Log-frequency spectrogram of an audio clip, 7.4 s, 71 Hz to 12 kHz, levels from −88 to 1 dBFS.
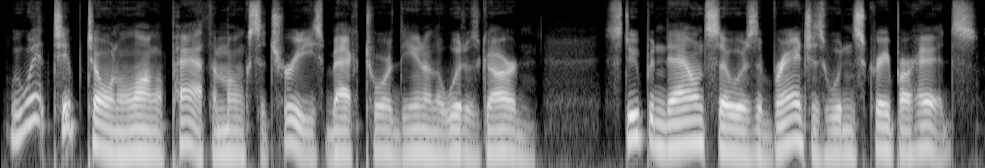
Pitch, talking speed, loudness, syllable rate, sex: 125 Hz, 220 wpm, -17 LUFS, 5.3 syllables/s, male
